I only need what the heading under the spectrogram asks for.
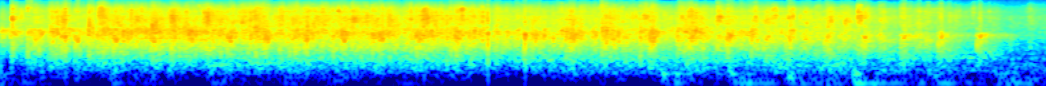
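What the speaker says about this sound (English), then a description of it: "Let's have another round of applause for her." Sustained applause from a crowd at a VIP awards luncheon, dense and steady for several seconds before thinning and tapering off near the end.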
